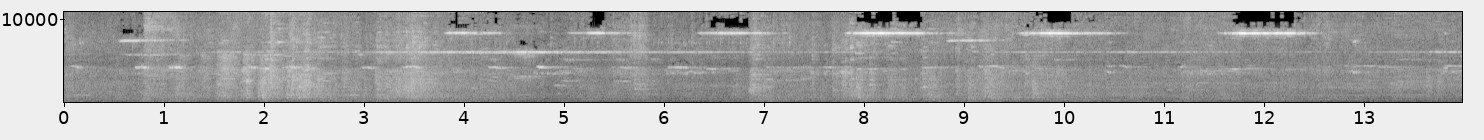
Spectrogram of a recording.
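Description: Freight cars (covered hoppers and tank cars) rolling past on steel wheels: a steady rumble of wheels on rail with high squealing tones that come and go, and louder swells about every two seconds in the second half.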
